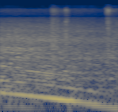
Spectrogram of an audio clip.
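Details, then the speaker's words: Used car inspection before test drive, engine revved to listen for exhaust leaks: short rev rises and falls smoothly with clean, even exhaust note, no puffing or ticking; no exhaust leak. "Again, give it a rev, listen to the exhaust system, listen for any leaks."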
